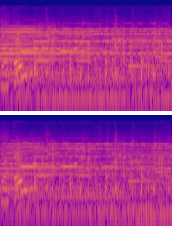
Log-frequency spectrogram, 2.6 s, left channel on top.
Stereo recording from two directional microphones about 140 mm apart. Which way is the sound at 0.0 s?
35° left (ahead or behind).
